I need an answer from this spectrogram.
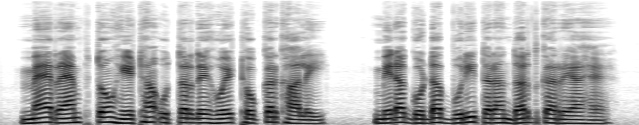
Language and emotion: Punjabi, sad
